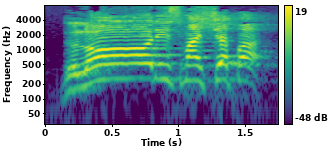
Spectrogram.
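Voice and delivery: high, loud and slow, proclaimed; preaching recital. Acted. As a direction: declaim it to the congregation. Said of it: "I want you to say it with me".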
